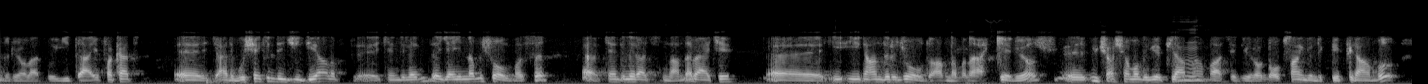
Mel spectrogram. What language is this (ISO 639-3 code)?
tur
